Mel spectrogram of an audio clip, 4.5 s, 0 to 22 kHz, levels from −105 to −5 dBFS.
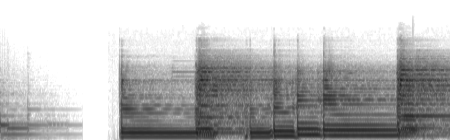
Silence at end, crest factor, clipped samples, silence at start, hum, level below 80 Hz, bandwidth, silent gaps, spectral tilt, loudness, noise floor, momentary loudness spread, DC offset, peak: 0 s; 18 dB; under 0.1%; 0 s; none; -62 dBFS; 7.2 kHz; none; -8 dB/octave; -23 LUFS; -77 dBFS; 6 LU; under 0.1%; -8 dBFS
